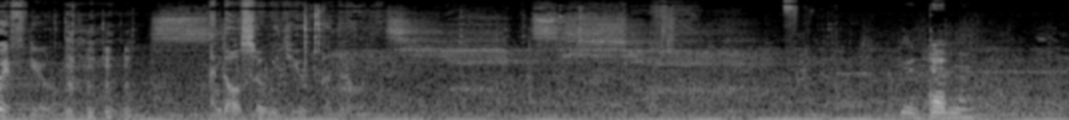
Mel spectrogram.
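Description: A man answers in a low, gruff voice.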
